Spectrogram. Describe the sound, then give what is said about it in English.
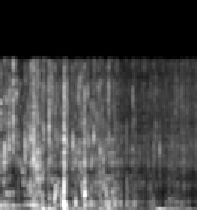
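Fizzing XZ Cola in a bottle opened eight weeks earlier, a fine continuous hiss of bubbles with small irregular pops and a few brief watery splashes, moderately loud, with no one speaking. “That fizz?”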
